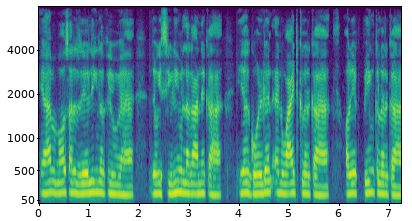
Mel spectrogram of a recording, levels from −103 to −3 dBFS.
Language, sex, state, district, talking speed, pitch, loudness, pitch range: Hindi, male, Jharkhand, Garhwa, 230 wpm, 155 Hz, -15 LUFS, 145-160 Hz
